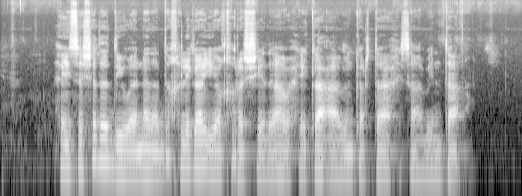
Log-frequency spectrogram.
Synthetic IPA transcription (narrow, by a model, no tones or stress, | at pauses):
hɛjsɐʃɐðɐd̪iːwaːnɐðɐd̪ɐχlɪɣɐijɞqɑɾʔɐʃjɐðɐwɑħɑ̰jkʰɐʕɑːwɪŋkʰɐrt̪ʰaːħɪsaːβɪnt̪ʰɐ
